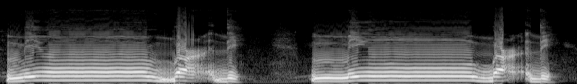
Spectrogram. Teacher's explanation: nun mati bertemu dengan ba itu tidak, bibirnya tidak rapat, tidak ditutup rapat-rapat, dan tidak dibuka lebar-lebar. Intinya ada ruang renggang sedikit.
